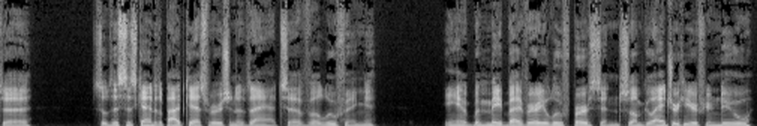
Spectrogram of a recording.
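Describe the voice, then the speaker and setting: A man with a creaky voice hosting a bedtime podcast in a lulling, friendly way, meandering and halting through tangents. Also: mid-range voice, no echo, clean studio sound. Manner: meandering, halting, tangent-prone, self-interrupting. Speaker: podcast host. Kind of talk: rambling bedtime monologue to help listeners sleep.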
